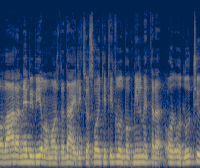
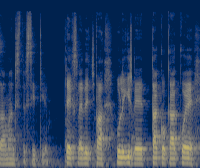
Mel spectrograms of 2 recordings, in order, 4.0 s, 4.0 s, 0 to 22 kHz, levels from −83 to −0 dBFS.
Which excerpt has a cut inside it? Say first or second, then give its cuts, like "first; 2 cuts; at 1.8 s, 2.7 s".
second; 3 cuts; at 1.3 s, 1.9 s, 2.6 s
